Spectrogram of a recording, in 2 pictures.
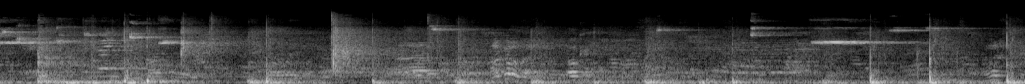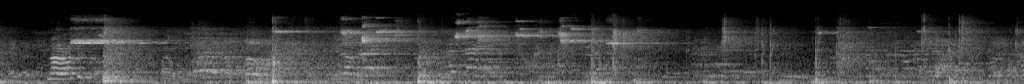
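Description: Men call out and talk loudly in a large echoing gym.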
